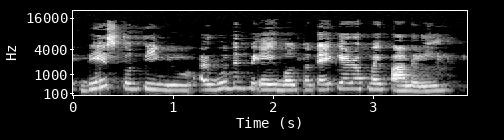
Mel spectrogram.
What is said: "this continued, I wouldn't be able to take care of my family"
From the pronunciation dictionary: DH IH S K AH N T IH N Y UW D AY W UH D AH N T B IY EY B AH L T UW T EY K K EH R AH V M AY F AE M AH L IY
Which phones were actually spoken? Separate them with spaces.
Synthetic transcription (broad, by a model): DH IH S K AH N T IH N Y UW AY W UH D AH N T B IY EY B AH L T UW T EY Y K EH R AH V M AY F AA M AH L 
